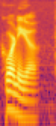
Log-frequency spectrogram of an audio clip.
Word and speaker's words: Corneo: Just oh, he, talking meat said Corneo. oh, he said Corneo, not Cornea. I think I always pronounced it Corneo though.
